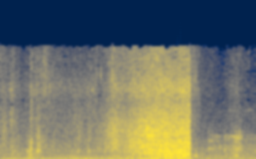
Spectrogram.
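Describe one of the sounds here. A large panel scrapes and rustles as it is lifted.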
